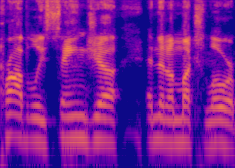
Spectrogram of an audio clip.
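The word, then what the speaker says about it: Cijntje: His name's Durangelo, and I believe the pronunciation I have found is Senja. It's spelled Badass. It's spelled Senja. It's spelled CJINTJE, I think, and it's pronounced Senja.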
